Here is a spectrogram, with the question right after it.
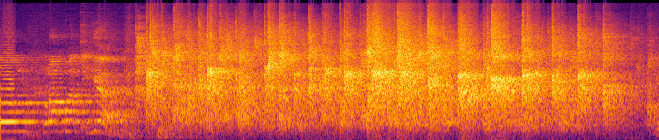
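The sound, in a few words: classroom applause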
